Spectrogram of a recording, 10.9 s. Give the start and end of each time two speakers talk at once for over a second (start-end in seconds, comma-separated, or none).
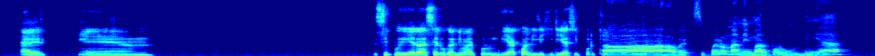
none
